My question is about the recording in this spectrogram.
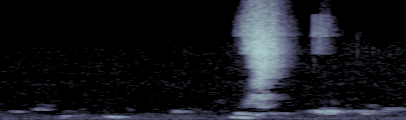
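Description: A short, shrill animal call about a second in, followed by a brief softer squeak, over faint scattered chirps.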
